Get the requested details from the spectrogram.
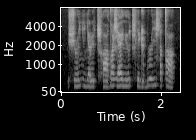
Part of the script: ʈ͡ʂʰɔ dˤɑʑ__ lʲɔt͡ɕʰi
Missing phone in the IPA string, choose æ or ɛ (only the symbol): æ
